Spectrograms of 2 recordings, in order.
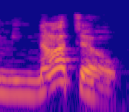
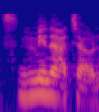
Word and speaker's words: Minato: So I could even see Minato, it's Minato, not Minato. I'm vaguely mispronouncing it.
